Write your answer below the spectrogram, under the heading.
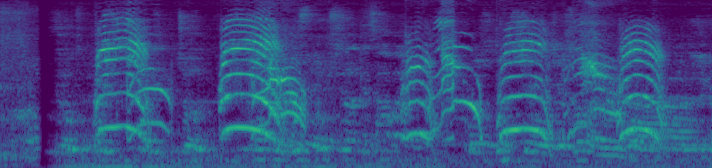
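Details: Stray cat during a rescue: a run of high, arching meows, about five clear calls in quick succession with bright harmonic tones, each rising then falling.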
